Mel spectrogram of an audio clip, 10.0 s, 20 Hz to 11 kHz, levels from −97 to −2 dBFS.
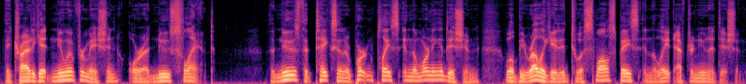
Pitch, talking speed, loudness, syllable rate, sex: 100 Hz, 200 wpm, -19 LUFS, 5.9 syllables/s, male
